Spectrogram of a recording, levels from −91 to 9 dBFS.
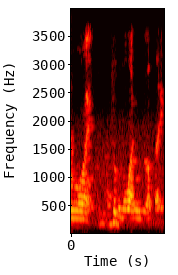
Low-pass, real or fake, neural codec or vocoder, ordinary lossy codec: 3.6 kHz; real; none; none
